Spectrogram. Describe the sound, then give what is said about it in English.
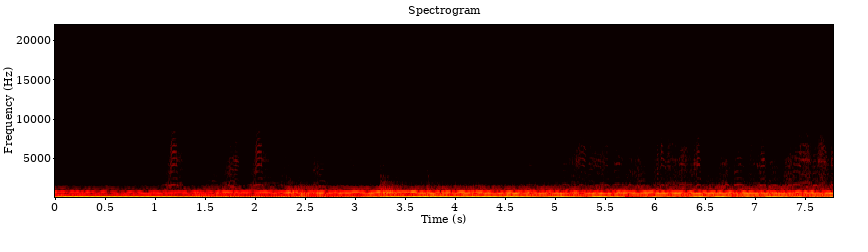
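Geese honk repeatedly in scattered, overlapping calls, growing busier toward the end, over a steady low rumble in the background. “On the morning of the 8th day, my geese finally reached their destination.”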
